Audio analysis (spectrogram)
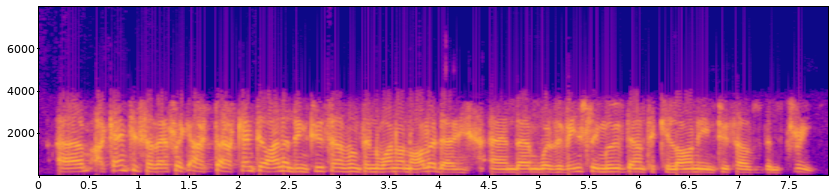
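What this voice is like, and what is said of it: South African accent. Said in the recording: “It's not a Kerry accent. ... No, not at all. I'm from South Africa.”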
